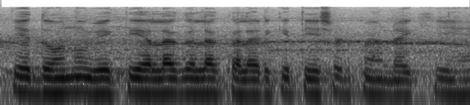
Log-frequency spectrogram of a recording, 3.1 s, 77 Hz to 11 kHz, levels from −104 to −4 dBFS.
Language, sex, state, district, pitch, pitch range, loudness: Hindi, male, Gujarat, Valsad, 135 Hz, 130-140 Hz, -14 LUFS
